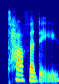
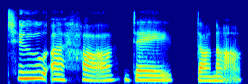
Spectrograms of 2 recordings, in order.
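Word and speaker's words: Tuatha Dé Danann: She's a prominent figure in Celtic mythology and one of the most revered deities in the Taffad. So again, I'm going to pronounce these so wrong.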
